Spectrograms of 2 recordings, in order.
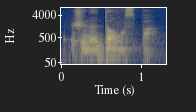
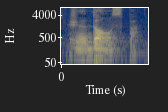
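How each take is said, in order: Both takes have the same delivery.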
